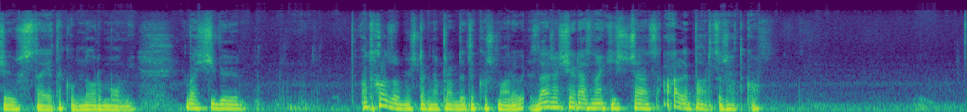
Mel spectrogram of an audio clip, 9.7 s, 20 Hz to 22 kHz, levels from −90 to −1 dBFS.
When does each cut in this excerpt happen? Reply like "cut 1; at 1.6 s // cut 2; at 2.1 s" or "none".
cut 1; at 5.2 s // cut 2; at 6.6 s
